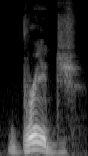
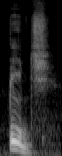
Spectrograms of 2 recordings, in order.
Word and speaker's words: bridge: bridge bridge. Do you say "bidge" "bidge"? there's no meaning! Or "bitch" "bitch"? I hear a lot of native Cantonese speakers mispronounce 'bridge' as 'bitch', so be careful!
